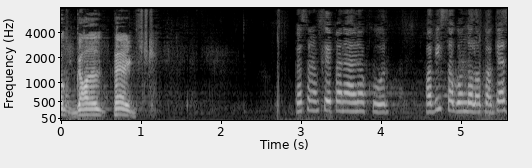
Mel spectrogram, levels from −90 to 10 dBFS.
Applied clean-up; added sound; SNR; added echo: neural separator model SepFormer DNS4.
